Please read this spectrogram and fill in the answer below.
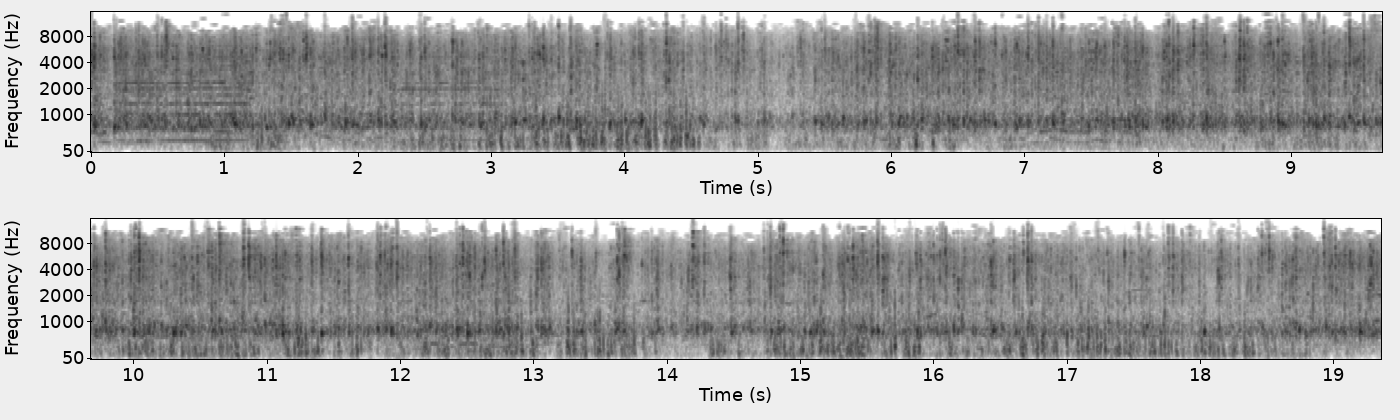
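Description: Hooves of a large group of horses clip-clopping on a tarmac road at a walk, many overlapping hoofbeats in a continuous clatter.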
